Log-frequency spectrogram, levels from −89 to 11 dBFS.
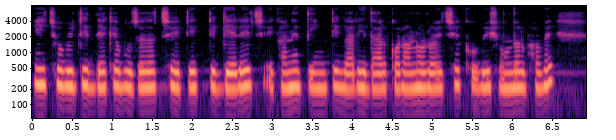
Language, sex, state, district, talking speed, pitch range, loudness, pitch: Bengali, female, Tripura, West Tripura, 145 wpm, 210-230 Hz, -14 LUFS, 215 Hz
